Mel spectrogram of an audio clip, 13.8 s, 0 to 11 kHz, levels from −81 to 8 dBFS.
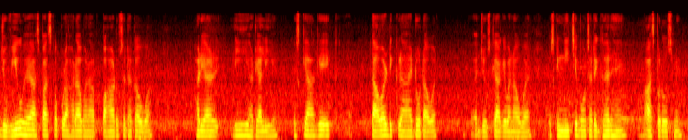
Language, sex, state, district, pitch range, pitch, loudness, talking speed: Hindi, male, Arunachal Pradesh, Lower Dibang Valley, 120-130 Hz, 120 Hz, -18 LUFS, 165 wpm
